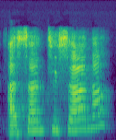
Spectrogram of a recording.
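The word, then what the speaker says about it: Asante sana: David Asantisana is it okay?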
